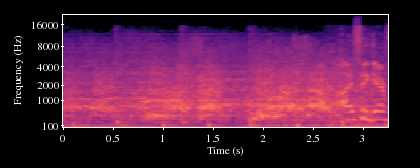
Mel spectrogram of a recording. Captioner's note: crowd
